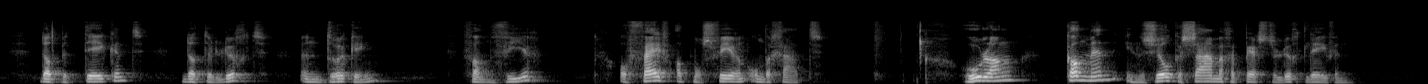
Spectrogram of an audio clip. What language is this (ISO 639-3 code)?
nld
